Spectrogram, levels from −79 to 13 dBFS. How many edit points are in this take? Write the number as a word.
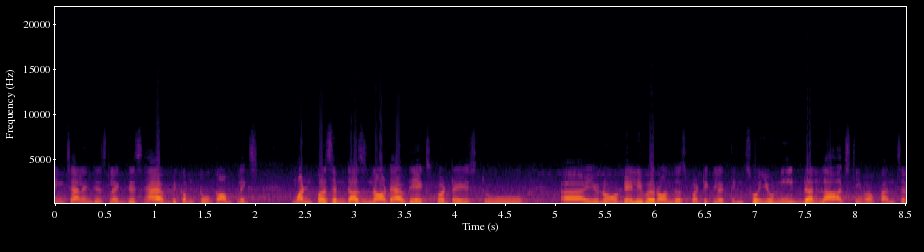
zero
